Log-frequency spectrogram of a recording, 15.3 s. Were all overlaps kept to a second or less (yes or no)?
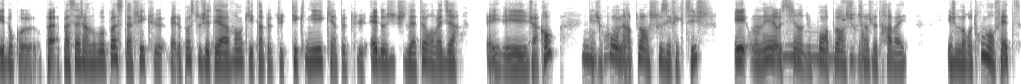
no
